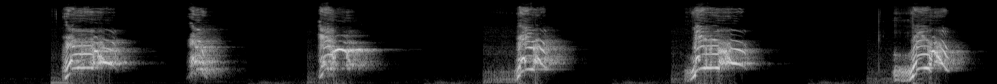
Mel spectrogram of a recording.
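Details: Six sharp, high barks from a Maltese dog, spaced roughly every 1.3 seconds, each a brief harmonic yap with a slightly rising start; nothing else audible.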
